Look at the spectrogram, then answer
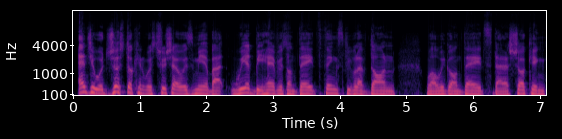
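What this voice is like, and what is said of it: French accent. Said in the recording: “The accent is French, just in case you haven't noticed.”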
